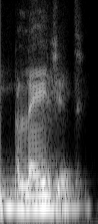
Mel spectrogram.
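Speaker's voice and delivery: slow "play it" with -ed as a separate syllable; learner's mistake, "play it" with an extra vowel; mispronounced -ed. Shown as a demonstration. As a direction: break "play it" into two beats. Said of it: "nunca se va a decir".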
